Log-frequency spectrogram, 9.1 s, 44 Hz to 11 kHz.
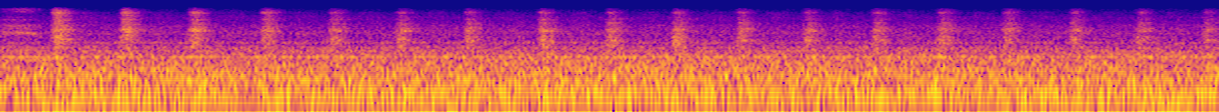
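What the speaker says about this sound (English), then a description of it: "Breath of fire for 1 minute." Rapid yogic breath of fire, sharp forceful exhales repeating in a steady fast rhythm of roughly three per second, close and continuous for the whole stretch with no talking.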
